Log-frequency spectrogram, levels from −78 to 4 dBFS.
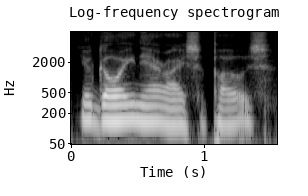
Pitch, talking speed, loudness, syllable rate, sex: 135 Hz, 195 wpm, -17 LUFS, 6.3 syllables/s, male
